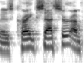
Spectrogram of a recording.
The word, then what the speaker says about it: Setzer: individual guest but uh his name is Craig cesser I'm pronouncing that correctly right yeah and you were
